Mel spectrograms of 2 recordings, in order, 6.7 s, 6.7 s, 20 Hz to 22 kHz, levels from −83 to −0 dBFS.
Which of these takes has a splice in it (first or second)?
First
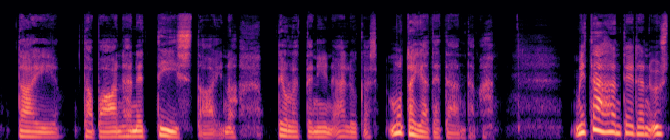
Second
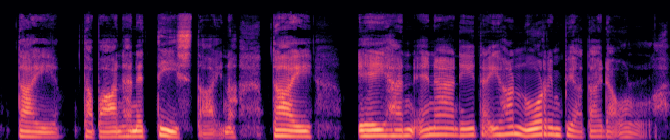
first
